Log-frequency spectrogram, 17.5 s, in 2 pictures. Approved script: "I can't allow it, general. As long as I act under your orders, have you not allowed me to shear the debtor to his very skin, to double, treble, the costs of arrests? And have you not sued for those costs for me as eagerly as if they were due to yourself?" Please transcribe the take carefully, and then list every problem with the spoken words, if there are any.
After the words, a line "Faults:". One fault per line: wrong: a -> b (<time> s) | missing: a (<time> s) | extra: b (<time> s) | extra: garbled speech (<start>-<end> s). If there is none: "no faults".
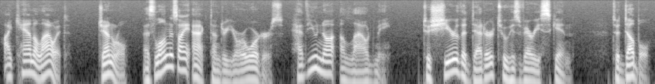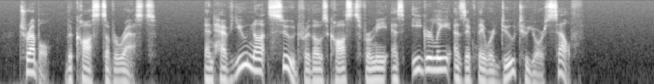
"I can allow it, general. As long as I act under your orders, have you not allowed me to shear the debtor to his very skin, to double, treble, the costs of arrests? And have you not sued for those costs for me as eagerly as if they were due to yourself?"
Faults:
wrong: can't -> can (0.1 s)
